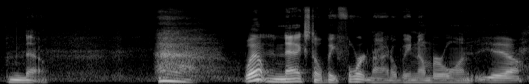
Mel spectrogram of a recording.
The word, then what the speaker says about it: Fortnite: I was like like no I don't play fork knife and they're like they're like no it's fortnite I was like I was like what I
